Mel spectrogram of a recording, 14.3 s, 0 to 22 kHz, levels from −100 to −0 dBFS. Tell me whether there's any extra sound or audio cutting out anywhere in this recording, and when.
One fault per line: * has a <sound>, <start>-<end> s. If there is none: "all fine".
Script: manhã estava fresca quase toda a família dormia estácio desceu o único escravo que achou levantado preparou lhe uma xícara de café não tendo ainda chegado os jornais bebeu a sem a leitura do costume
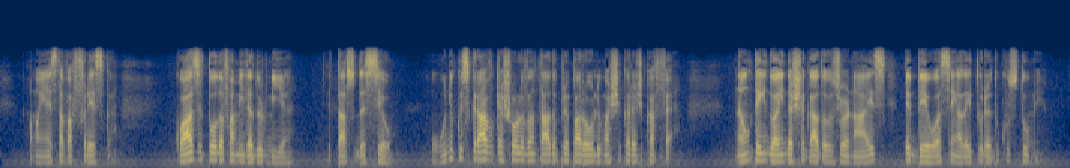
* has a dropout, 4.4-4.5 s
